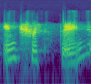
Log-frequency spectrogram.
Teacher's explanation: the stress is on the first syllable uh which is longer and louder than the others · there are really three syllables in pronunciation not four as it might seem when you're reading the word and then the stress is on the first syllable uh which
